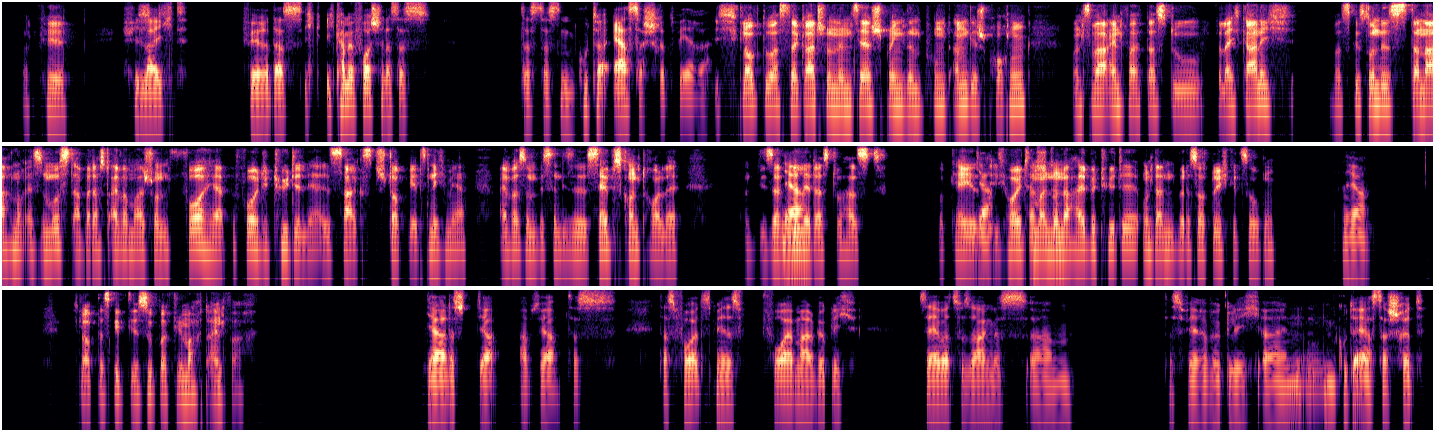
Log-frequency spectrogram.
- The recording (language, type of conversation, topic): German, advice, Wie kann ich verhindern, dass ich abends ständig zu viel nasche und die Kontrolle verliere?
- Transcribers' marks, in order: other background noise; tapping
